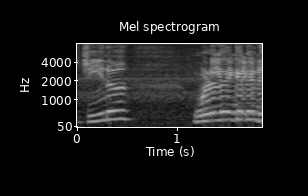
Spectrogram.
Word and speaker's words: Gina: up next Gina Irene it's Gina not Jenna we know she also dumped her last name too it was Auto and I'm thinking that could be misconstrued a lot if they mispronounce Gina what are they going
